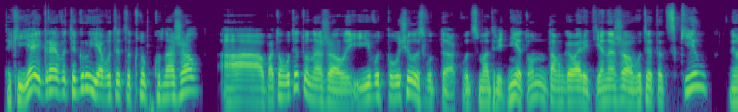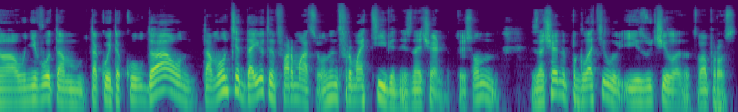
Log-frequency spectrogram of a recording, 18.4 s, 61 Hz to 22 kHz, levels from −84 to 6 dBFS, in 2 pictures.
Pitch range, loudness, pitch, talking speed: 110-145 Hz, -18 LUFS, 120 Hz, 175 wpm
